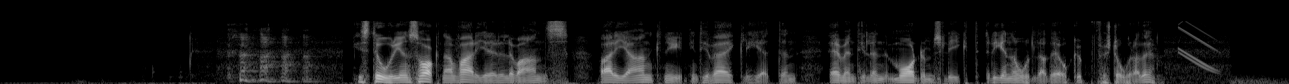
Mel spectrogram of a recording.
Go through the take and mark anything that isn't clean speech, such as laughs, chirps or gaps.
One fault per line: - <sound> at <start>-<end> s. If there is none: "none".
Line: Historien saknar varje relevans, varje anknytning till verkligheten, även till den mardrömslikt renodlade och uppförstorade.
- laugh at 2.3-3.3 s
- chirp at 11.8-12.3 s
